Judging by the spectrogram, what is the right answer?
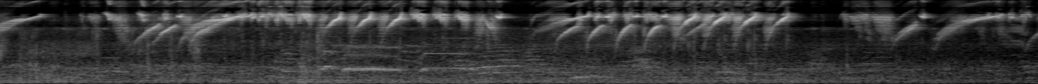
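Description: Caged bananaquits singing during a warm-up between rival birds: rapid runs of high, thin, falling notes in three bouts, starting about a second in, again at about four and a half seconds and near the end.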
